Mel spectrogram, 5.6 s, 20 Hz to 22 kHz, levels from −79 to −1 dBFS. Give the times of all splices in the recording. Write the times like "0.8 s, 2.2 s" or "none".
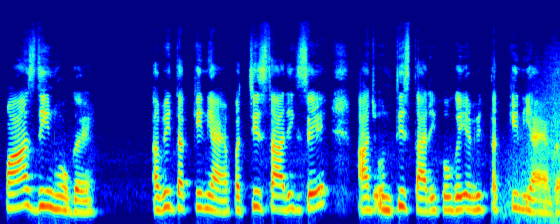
none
